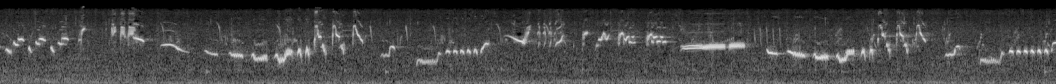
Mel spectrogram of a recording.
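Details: Tutor recording of white-rumped shama song with inserted kapas tembak and canary imitations: a varied, jumbled stream of whistled slurs, high sharp chips and buzzy flourishes, changing every second or so.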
